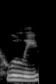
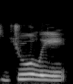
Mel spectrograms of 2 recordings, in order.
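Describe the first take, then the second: First: The name starts with an H sound. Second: The name starts with a J sound. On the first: "a J in Spanish sounds like an H" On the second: "you would say her name is Julie in English"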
